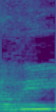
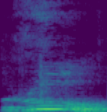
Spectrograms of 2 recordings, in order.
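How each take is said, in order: First: The letter is said with an 'ee' vowel. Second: The letter is said with an 'oo' vowel. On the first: "रू का उच्चारण री भी किया जाता है"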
